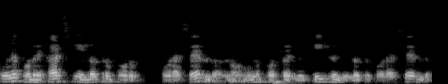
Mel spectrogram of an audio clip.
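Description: With an ordinary speaking voice, the man's pitch moves in an ordinary way. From Mexico, Acapulco (Guerrero). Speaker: gynecologist. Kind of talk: casual panel discussion.

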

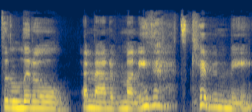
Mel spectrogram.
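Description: The woman's medium-pitched voice comes across somewhat breathy. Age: 20s. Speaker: retreat business founder. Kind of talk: coaching conversation.

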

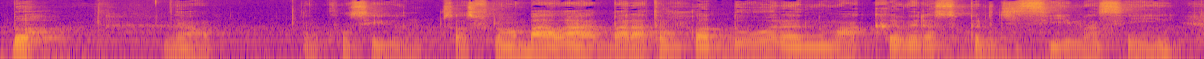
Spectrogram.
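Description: A man's fairly low voice at a moderate pace, with ordinary pitch variation, noticeable background noise and audible room echo. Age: 40s. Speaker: physiotherapist. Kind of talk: street interview.

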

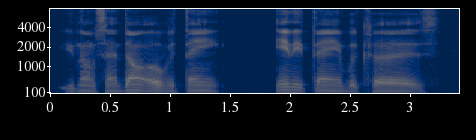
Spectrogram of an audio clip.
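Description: On a very clean recording with a silent background, a voice with an American accent speaks in a dark, mellow tone with monotone, flat intonation. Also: man. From US South, Jacksonville, Florida. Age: 20s. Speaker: entrepreneur and podcast host. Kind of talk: casual interview.

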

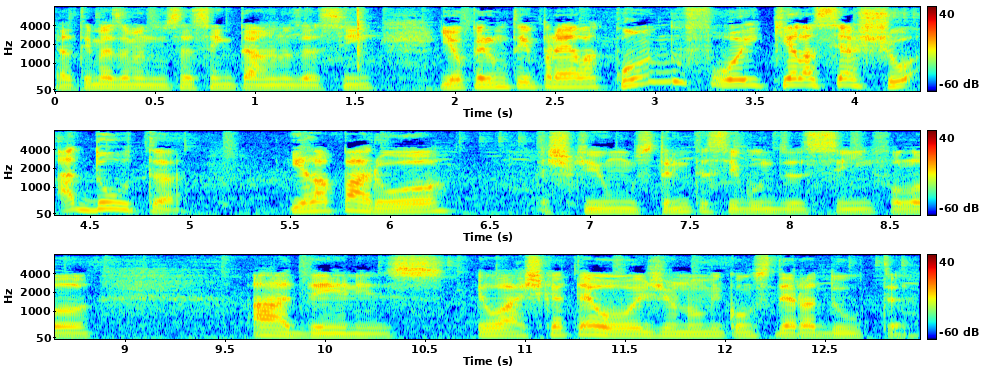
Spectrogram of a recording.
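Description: A man's somewhat breathy voice at a moderate pace with lively intonation. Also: medium pitch for a man. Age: 20s. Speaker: podcast host. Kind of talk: solo casual monologue. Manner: informal, rambling with fillers.

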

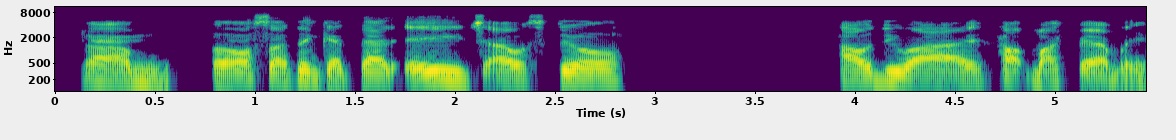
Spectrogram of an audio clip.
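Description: A man with a New York accent speaks in a fairly low, monotone, flat voice at very even loudness, with long, frequent pauses. The sound is dry and close with no echo, against a quiet background. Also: moderate pace. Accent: New York American. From Nigeria, raised in the Bronx, New York. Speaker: guest, sports data professional. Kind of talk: casual interview conversation.

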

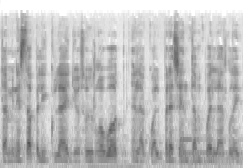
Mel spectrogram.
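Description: A man's fairly low voice comes through noticeable background noise, moving at a moderate pace and rising and falling in an ordinary way. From Colombia. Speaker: podcast host, aspiring writer. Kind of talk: solo podcast monologue, literary analysis. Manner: halting, with fillers.

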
